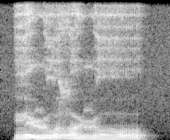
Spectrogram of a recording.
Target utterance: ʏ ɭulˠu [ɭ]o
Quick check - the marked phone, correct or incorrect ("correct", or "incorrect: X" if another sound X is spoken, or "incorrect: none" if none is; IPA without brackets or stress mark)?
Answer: correct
